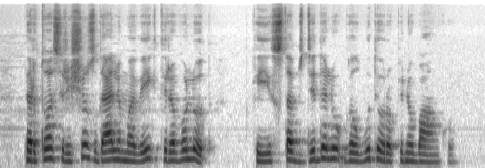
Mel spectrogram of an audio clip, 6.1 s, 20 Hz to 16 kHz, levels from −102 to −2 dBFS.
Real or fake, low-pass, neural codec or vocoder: real; 14.4 kHz; none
